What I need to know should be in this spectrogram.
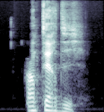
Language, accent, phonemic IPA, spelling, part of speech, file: French, France, /ɛ̃.tɛʁ.di/, interdit, adjective / noun / verb, LL-Q150 (fra)-interdit.wav
- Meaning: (adjective) 1. forbidden, prohibited, off-limits 2. stupefied, at a loss; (noun) 1. something which is prohibited 2. an interdict; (verb) past participle of interdire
